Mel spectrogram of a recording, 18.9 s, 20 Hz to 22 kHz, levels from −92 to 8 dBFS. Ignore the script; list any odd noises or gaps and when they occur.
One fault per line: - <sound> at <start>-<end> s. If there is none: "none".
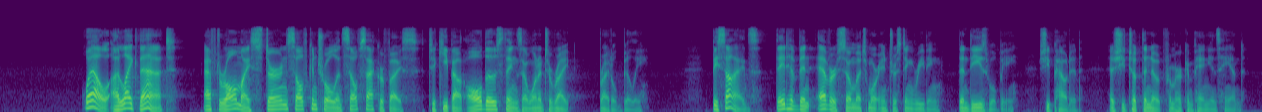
none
